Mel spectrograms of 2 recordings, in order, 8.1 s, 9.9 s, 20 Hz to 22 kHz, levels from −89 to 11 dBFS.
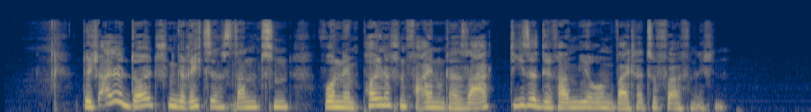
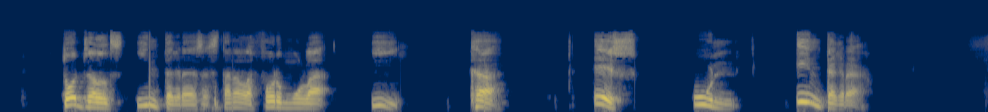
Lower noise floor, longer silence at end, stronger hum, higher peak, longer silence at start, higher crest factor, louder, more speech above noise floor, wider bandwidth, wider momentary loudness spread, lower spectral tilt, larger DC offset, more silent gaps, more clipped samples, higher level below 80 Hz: second, -72 dBFS vs under -90 dBFS; second, 0.9 s vs 1.3 s; neither; about the same, -2 dBFS vs -2 dBFS; second, 0.5 s vs 0.65 s; about the same, 18 dB vs 18 dB; about the same, -19 LUFS vs -17 LUFS; second, 52 dB vs over 74 dB; first, 11.5 kHz vs 8 kHz; second, 11 LU vs 15 LU; about the same, -5 dB/octave vs -5 dB/octave; neither; neither; neither; about the same, -56 dBFS vs -60 dBFS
